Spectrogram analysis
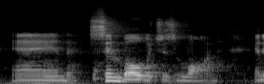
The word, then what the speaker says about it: ln: base e and that we write as simply ln which is pronounced lawn so instead of continuously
